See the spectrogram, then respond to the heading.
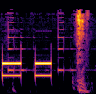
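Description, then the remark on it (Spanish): Electronic beeps in the background of a telephone call with José María García on a Radio Marca program: two steady, fairly loud tones in quick succession, a shorter third beep, then a brief rough burst of noise. “Digo, que estaba sonando, ahí un pitido ahí de, fondo.”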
